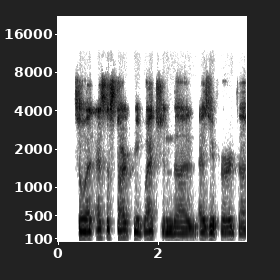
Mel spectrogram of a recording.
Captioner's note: speaking in a foreign language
